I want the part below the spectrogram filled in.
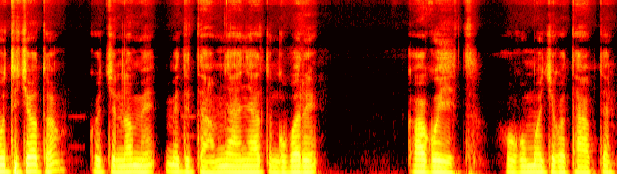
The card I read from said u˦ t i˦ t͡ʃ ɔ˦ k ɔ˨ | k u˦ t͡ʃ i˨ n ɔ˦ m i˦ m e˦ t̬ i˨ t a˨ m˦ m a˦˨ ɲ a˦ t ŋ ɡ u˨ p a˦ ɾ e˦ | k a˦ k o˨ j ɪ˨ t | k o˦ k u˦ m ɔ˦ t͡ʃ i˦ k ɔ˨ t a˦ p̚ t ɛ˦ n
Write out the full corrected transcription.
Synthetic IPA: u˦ t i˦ t͡ʃ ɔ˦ t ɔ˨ | k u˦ t͡ʃ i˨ n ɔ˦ m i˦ m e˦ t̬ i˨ t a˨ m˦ ɲ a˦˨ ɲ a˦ t ŋ ɡ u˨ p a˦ ɾ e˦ | k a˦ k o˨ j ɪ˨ t | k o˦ k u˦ m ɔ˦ t͡ʃ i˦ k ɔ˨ t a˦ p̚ t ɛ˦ n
